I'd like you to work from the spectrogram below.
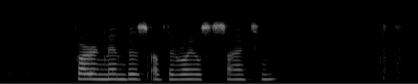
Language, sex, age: English, female, 20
